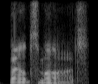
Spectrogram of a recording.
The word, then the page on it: outsmart: British English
